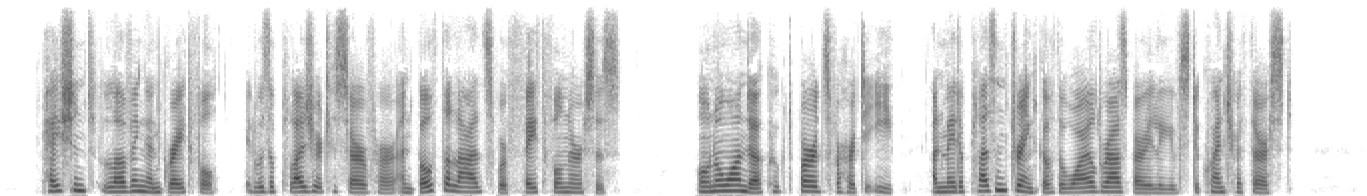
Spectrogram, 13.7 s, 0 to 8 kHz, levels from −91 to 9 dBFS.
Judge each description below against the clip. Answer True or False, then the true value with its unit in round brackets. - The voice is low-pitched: False (190 Hz)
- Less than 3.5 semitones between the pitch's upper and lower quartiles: True (2.9 semitones)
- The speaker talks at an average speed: True (170 wpm)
